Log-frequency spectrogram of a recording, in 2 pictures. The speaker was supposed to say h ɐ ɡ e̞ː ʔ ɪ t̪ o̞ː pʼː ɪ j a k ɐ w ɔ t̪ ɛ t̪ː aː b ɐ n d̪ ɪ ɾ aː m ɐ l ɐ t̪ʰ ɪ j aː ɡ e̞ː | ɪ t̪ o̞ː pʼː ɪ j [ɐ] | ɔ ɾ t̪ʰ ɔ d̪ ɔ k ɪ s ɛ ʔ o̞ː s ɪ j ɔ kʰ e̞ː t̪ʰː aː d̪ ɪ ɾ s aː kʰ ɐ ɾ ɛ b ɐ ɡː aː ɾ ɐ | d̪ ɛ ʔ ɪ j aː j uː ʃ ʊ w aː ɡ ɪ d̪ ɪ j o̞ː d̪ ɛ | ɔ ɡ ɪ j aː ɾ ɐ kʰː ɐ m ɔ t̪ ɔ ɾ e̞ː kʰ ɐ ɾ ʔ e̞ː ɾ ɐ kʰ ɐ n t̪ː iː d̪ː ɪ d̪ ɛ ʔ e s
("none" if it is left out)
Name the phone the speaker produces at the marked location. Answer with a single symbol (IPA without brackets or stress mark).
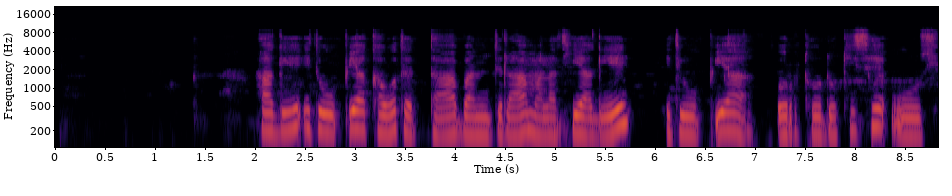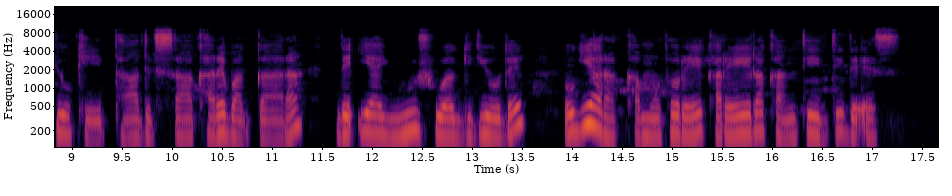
a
